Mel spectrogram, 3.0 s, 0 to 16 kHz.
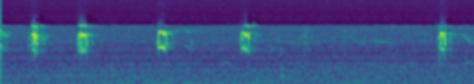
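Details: Blacksmith lapwing at a Djuma Game Reserve waterhole, South Africa, 29 August 2020, as an adult kills a chick: a few quieter, scattered clinking notes over a background hum.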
